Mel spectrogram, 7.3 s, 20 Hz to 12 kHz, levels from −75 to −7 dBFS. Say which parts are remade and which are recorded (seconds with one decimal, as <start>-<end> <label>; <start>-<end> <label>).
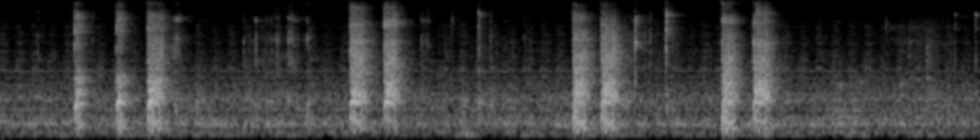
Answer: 0.0-7.4 recorded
